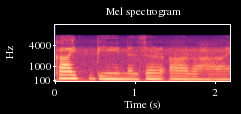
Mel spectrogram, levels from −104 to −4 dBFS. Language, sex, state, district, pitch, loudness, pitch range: Hindi, female, Arunachal Pradesh, Lower Dibang Valley, 185 Hz, -18 LUFS, 175-190 Hz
